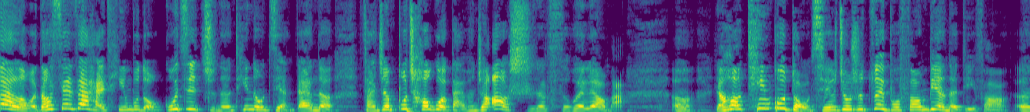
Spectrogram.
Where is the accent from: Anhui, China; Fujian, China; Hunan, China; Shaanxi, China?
Anhui, China; near Huangshan; moved away as an adult; also born or lived in Beijing; now in Shanghai, China; 我是从小在嗯很小的县城嘛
